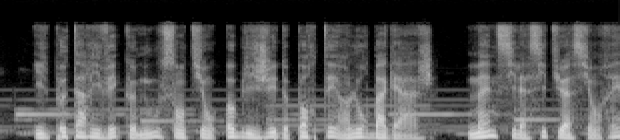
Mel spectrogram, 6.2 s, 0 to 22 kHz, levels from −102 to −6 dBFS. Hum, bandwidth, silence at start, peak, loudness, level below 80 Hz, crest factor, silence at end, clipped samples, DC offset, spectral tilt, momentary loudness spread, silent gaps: none; 11 kHz; 0.15 s; -10 dBFS; -26 LUFS; -40 dBFS; 16 dB; 0 s; under 0.1%; under 0.1%; -5.5 dB/octave; 5 LU; none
